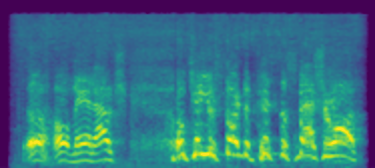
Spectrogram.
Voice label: smasher upset; speech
